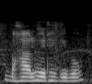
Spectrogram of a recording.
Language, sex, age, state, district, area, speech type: Assamese, female, 60+, Assam, Golaghat, rural, spontaneous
